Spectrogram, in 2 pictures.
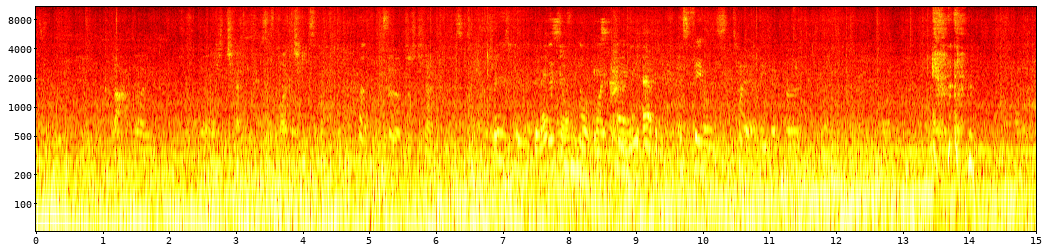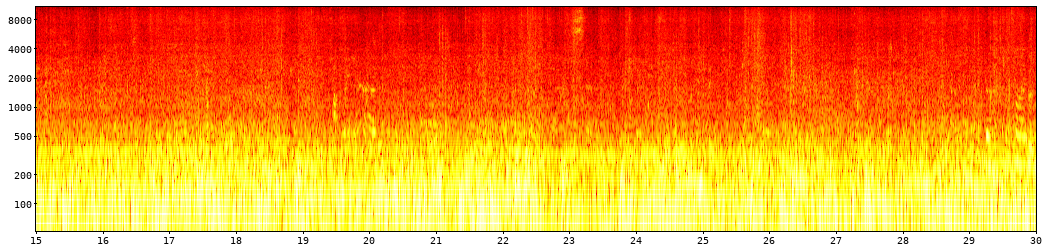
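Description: Interior of a moving bus: steady engine and road noise with scattered small rattles, and a steady low hum from about a third of the way in until near the end.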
